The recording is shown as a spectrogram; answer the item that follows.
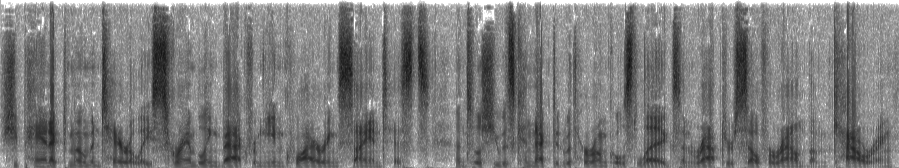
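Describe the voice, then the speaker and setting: A man's voice: a bass voice, normal speed, hardly any pauses, pushed and bright, dry recording, rough recording. A man reading a scripted fantasy story aloud as its narrator.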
